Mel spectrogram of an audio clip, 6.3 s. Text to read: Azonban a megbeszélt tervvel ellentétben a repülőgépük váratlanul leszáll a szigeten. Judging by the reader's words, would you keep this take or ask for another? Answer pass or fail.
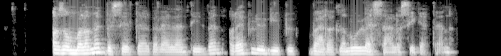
pass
